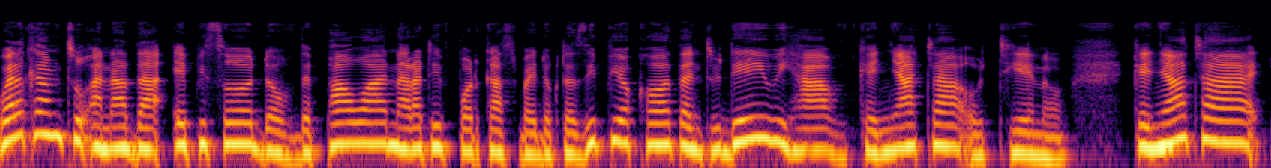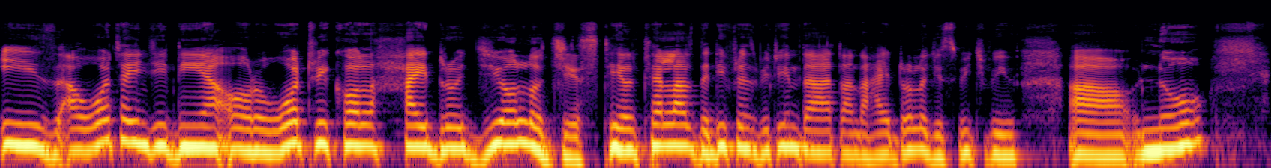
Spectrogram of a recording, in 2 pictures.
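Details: Adult woman speaking; typical speech.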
